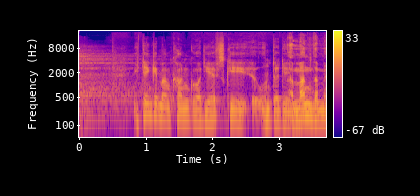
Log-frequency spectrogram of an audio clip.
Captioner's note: speaking German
